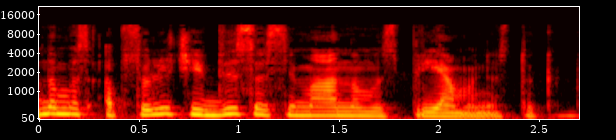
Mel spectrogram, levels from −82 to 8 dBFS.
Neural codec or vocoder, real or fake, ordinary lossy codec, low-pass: none; real; MP3, 48 kbps; 14.4 kHz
